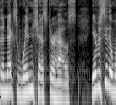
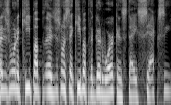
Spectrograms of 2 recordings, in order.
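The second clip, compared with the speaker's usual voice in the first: ordinary talk, nothing marked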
